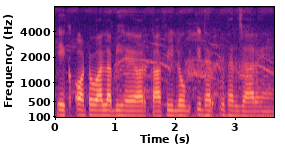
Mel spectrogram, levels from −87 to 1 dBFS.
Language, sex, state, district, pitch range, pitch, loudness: Hindi, male, Madhya Pradesh, Katni, 125-135 Hz, 135 Hz, -18 LUFS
